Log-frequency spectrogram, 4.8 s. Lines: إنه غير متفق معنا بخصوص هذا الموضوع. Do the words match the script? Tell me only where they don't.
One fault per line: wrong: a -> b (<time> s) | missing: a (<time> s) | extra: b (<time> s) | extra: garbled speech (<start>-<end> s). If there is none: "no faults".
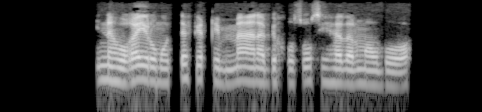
no faults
